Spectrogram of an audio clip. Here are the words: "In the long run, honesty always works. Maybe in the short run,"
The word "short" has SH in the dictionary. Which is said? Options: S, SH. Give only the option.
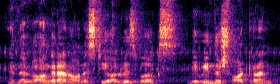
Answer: SH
